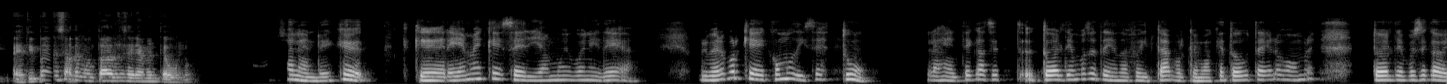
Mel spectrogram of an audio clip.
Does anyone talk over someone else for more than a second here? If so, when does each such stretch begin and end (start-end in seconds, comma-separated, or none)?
none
